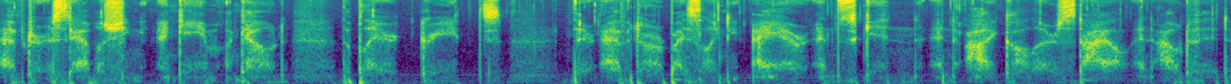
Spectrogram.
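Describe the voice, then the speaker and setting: The speaker is whispering at a moderate pace. Noticeable background noise can be heard. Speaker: ASMR creator. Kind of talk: whispered reading of a Wikipedia article. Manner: whispered.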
